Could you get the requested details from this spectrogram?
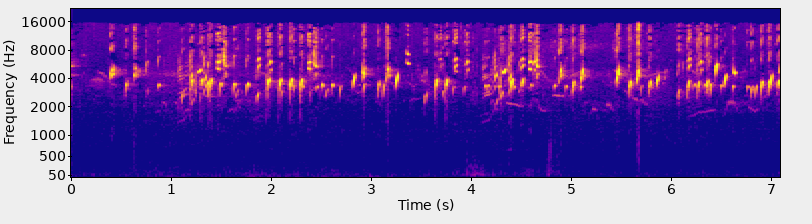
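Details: Goldfinch song: rapid, tinkling twitter of short high notes in quick bursts, with brief pauses between phrases and a faint low rumble beneath.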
